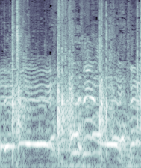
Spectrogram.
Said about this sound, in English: What we ought to end with is some tumultuous applause, possibly in the Austrian style. Yeah. All at the same time. All at the same time.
